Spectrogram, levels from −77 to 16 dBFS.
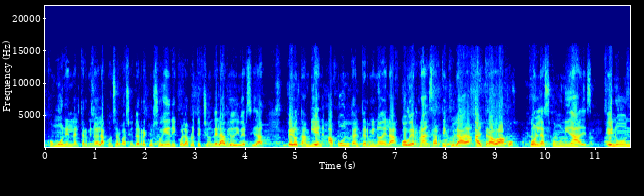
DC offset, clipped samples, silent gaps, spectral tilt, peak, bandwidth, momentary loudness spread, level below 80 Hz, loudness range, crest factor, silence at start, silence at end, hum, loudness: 0.1%; under 0.1%; none; -4 dB/octave; 0 dBFS; 15.5 kHz; 10 LU; -50 dBFS; 5 LU; 12 dB; 0 s; 0 s; none; -13 LUFS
